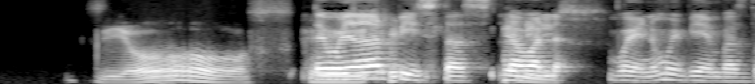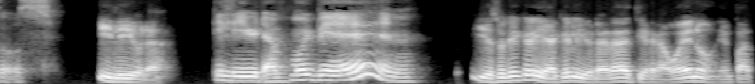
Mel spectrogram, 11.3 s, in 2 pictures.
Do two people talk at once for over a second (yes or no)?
yes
